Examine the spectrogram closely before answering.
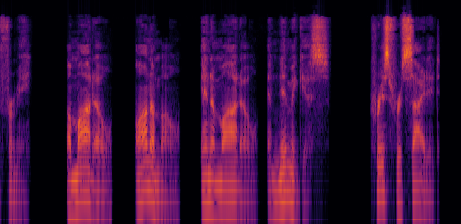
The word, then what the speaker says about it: Animagus: Amato, Animo, Animato, Animagus. Chris recited. Wait, the syllable of Animagus must be articulated.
